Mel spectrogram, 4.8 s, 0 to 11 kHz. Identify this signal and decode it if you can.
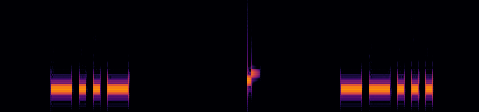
Morse code, heard as a keyed tone, about 17 wpm, 700 Hz. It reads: X 7
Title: Single Letter-Number 17wpm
